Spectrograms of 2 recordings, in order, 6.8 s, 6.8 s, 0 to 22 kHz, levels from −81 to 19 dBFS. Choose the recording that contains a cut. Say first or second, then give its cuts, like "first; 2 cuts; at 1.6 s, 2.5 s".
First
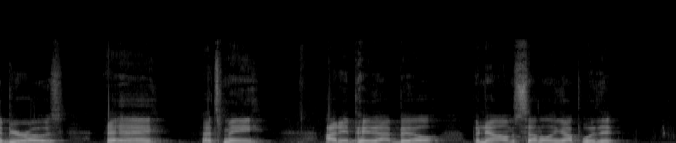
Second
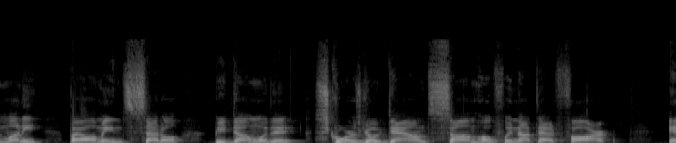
second; 1 cut; at 3.1 s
